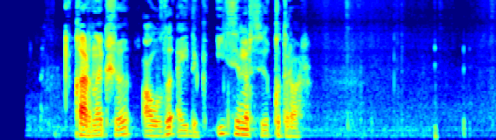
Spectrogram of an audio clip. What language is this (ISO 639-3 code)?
kaz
